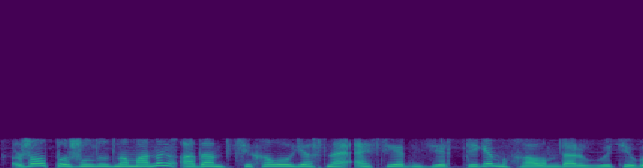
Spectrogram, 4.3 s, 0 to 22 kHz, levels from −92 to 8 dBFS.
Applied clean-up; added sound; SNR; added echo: neural separator model SepFormer WHAM!.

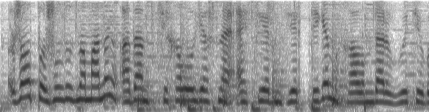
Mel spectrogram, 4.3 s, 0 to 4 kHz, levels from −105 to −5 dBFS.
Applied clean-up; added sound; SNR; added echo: none; Drum kit; 9 dB; none.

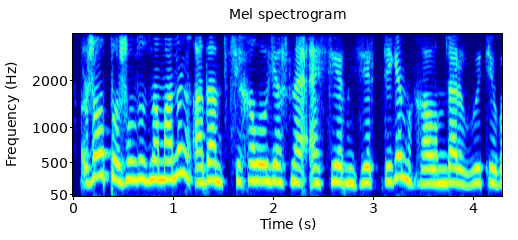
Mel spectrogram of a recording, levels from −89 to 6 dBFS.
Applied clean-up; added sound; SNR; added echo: neural mask model Resemble Enhance denoiser.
